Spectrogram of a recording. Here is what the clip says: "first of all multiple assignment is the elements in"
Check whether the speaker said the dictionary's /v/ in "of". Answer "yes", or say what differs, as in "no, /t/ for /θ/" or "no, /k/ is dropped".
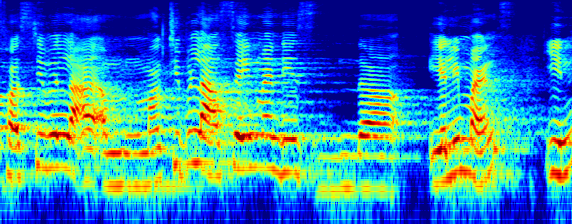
yes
